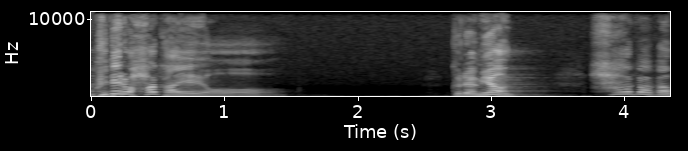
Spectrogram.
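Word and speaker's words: הגה: 어 기불이어 발음 그대로 하가예요.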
